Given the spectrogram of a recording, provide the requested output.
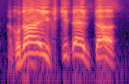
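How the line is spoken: Shouting. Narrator (Russian): закричал и Аристарх

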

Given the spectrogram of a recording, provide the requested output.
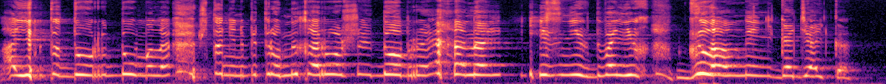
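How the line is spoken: Sobbing speech. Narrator (Russian): она продолжала всхлипывать, всхлипывая, сказала

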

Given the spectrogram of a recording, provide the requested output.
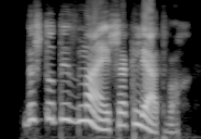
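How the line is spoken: Insolent, sneering question. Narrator (Russian): вопиюще наглым тоном спросила девушка, кривя в жестокой ухмылке губы

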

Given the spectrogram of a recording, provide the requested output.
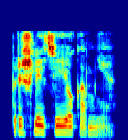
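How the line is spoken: Muttered. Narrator (Russian): пробурчал он

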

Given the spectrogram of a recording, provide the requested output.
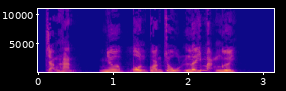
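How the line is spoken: Sharp shout. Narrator (Vietnamese): quát

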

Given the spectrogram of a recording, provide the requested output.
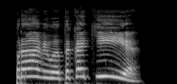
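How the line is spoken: Shouted. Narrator (Russian): прокричала

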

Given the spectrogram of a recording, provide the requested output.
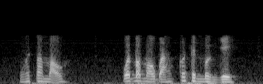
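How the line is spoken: Trembling, surprised, joyful question. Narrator (Vietnamese): Dương Quá vừa kinh ngạc vừa vui mừng run run hỏi

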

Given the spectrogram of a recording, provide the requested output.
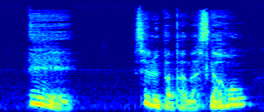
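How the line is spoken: Young man exclaiming. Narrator (French): s'écria un jeune homme

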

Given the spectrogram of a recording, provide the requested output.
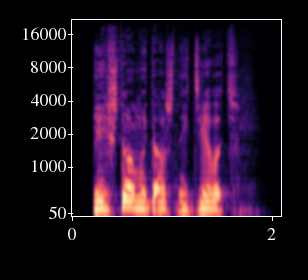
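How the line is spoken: Breathless exhale. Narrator (Russian): выдохнул он, как навьюченный стирх

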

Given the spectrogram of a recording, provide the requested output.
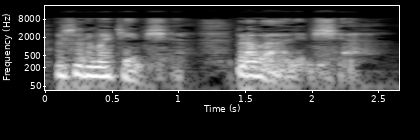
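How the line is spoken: Anxious shivering mumble. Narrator (Belarusian): ён, паціскаючыся ад холаду і хвалявання, мармытаў

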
